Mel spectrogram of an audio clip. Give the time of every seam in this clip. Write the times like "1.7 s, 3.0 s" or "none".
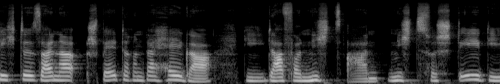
1.5 s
